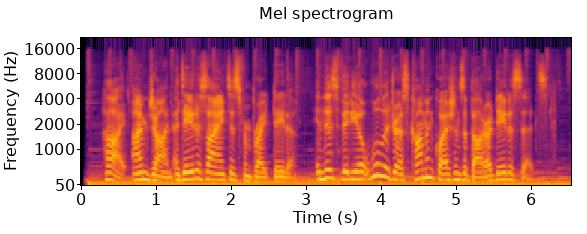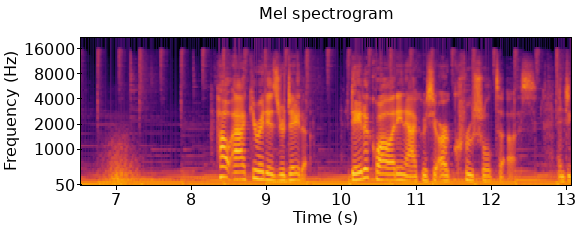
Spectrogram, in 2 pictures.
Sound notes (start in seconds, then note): 6.8 logo whooshing; 7.4 slow relaxing music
